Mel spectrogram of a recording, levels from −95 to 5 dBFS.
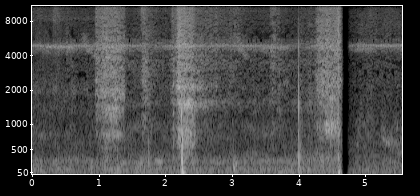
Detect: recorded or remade remade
